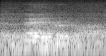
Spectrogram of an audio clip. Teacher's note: the original schwa at the end of neighbour has entirely disappeared. We're left with an R instead, a neighbour of ours.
